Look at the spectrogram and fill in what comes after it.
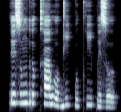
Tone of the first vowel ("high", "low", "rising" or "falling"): high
